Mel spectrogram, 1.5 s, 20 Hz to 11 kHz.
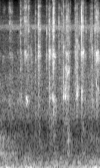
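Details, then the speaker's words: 1986 Honda XR80R dirt bike carburetor, removed and shaken: light uneven high-pitched clinks as a small loose piece rattles inside the body; possibly a broken carb, cause suspected not confirmed. "I don't know if you guys can hear that but something just flopping around in there which means that this could be another issue broken carb something like that"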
